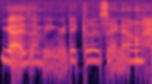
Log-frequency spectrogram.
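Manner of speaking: hushed, breath-only confession; sheepish whisper. Real, not acted. Vlogger admitting to viewers she's being ridiculous, sheepish whisper. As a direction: whisper it after a laugh.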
